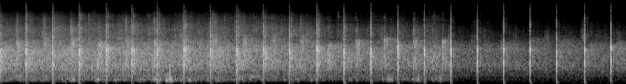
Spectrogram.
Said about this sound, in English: Let's, a round of applause to our panelists. Thank you so much.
